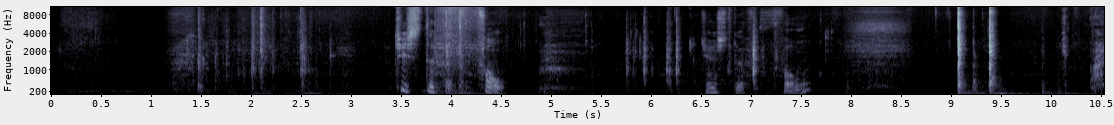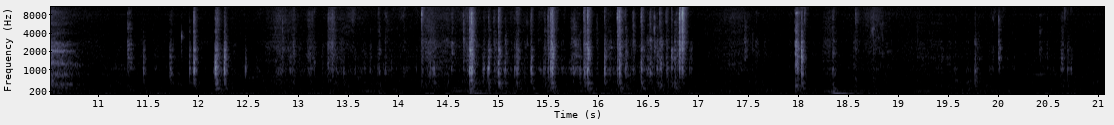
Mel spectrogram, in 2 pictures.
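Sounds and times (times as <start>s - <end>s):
clicks and taps of plastic case: 8.9s - 10.4s.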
